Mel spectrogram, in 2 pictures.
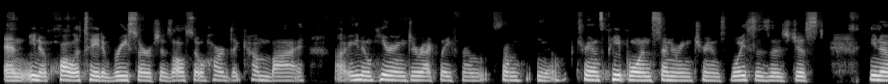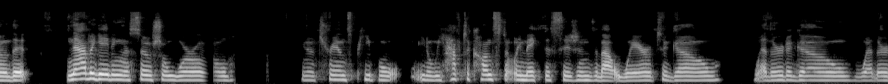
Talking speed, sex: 185 wpm, female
